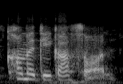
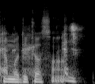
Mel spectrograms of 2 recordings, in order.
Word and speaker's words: Comme des Garçons: I think it's Comme des Garçons is how you say it. Comme des Garçons.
